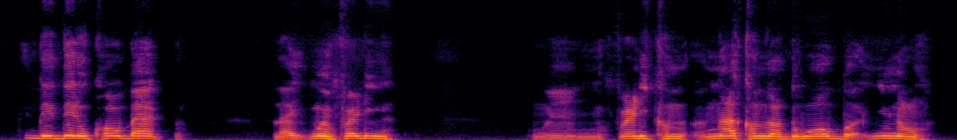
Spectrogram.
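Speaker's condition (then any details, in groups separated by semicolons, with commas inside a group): Cerebral palsy; cannot walk, uses wheelchair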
